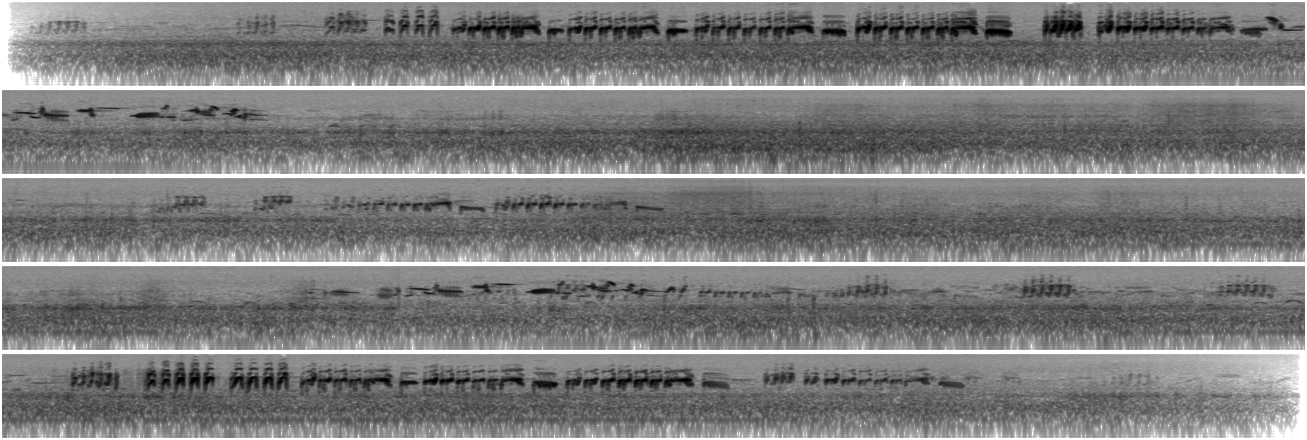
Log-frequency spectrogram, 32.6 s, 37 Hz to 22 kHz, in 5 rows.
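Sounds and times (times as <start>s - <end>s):
Long-billed Dowitcher Limnodromus scolopaceus calling: 1.3s - 7.8s, 14.0s - 18.6s, 19.2s - 31.0s.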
